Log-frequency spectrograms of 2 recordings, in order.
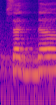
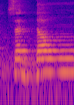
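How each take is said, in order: First: The final waw sound is only half pronounced. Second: The final waw sound is fully pronounced. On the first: The speaker calls it right. "masukkan malu sikit je" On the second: The speaker calls it wrong. "kalau saddau dia penuh habis"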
